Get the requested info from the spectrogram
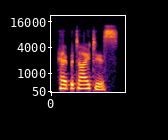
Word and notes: hepatitis: Indian

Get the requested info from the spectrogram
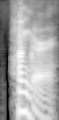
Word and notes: hunger: American English

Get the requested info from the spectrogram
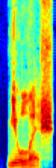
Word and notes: mulish: American English

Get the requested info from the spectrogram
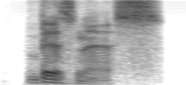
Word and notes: business: British English

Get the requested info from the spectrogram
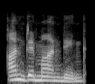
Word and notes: Undemanding: Indian

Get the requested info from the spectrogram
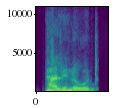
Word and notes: palinode: Indian

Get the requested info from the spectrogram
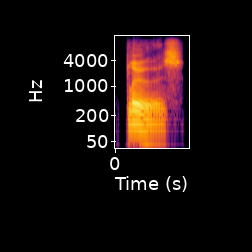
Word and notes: blues: American English

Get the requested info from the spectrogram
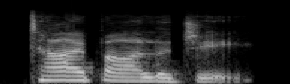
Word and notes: typology: Indian

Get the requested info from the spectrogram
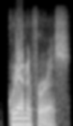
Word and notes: graniferous: American English

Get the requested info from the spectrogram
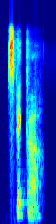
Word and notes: spica: Indian

